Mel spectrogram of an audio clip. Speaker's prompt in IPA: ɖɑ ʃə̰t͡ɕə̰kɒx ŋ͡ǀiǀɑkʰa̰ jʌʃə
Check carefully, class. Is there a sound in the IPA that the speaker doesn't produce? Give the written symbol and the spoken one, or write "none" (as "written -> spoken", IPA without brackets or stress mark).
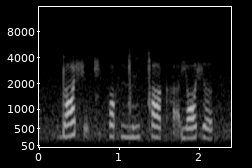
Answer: ʌ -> ɒ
